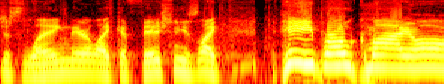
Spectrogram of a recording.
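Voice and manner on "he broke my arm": scream, higher and louder. Retelling an NPC heard on the ground: imitating an NPC screaming. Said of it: "on the ground screaming".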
